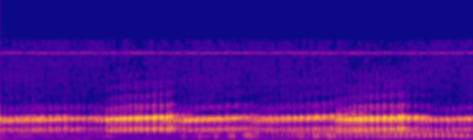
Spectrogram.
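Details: Dusk frog chorus in spring at a pond in the Nebraska Sandhills; a constant high buzzing trill with two louder surges, each lasting under a second, over faint lower rapid ticking.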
